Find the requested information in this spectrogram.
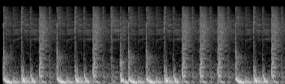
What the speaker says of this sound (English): you can hear there's a lot of kick and snare in there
